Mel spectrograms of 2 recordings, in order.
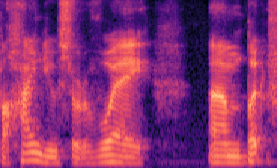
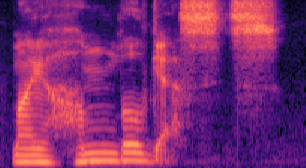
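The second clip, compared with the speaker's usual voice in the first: very low, drawn-out voice; 3 semitones higher than usual. Voicing a voice heard underneath a sound, greeting guests: very low, drawn voice. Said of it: "A very low, very drawn sort of voice".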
